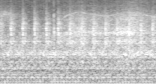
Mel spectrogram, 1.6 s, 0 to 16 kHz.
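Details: 2008 Kia Sedona 2.9 CRDi diesel (J3), P0016 crank/cam correlation code returns: rapid, regular knock at idle holding as revs rise slightly; jumped or faulty timing chain suspected, not confirmed.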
